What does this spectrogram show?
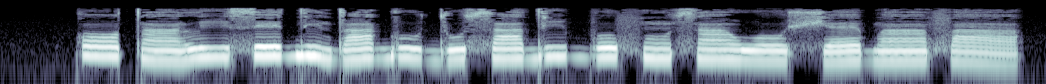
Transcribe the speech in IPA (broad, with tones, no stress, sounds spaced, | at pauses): k ɔ˧ t ã˨ l i˧ s e˦ d ĩ˦˨ d a˨˦ ɡ u˦˨ d u˨˦ s a˦ d i˦ b o˦ f ũ˧ s ã˧ w o˨ ʃ ɛ˨˦ b ã˦ f a˦˨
